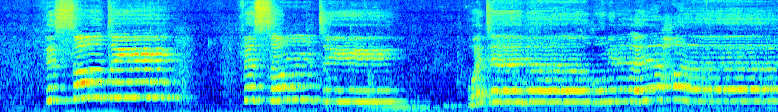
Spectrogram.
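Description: A woman's voice singing a slow hymn, with no instruments heard: three long phrases on drawn-out, held notes, the last beginning about seven seconds in.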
